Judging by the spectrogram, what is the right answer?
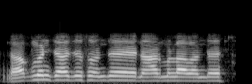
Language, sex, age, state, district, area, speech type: Tamil, male, 60+, Tamil Nadu, Dharmapuri, rural, conversation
